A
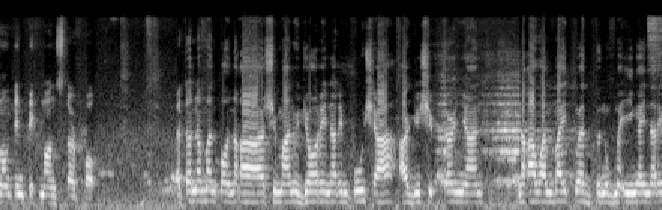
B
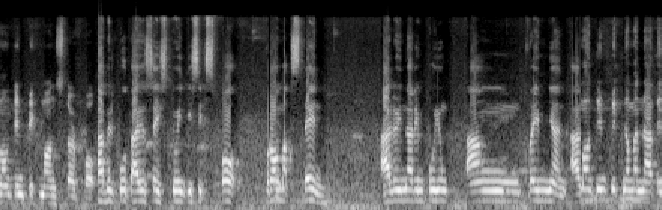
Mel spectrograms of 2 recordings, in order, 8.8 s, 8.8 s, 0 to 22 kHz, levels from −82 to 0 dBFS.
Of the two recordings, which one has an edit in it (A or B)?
B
